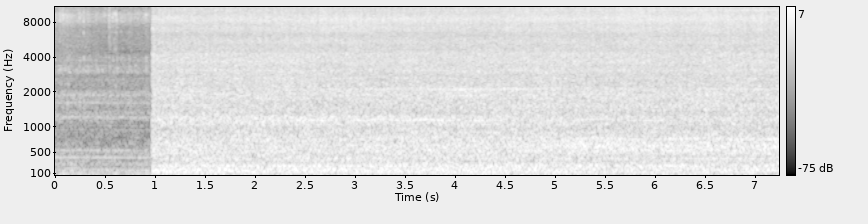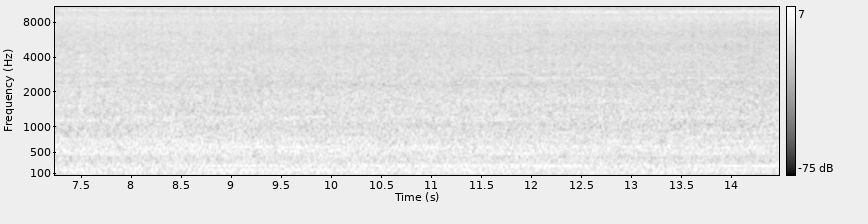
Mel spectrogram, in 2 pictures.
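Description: A large harvester engine roars steadily as it drives past.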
